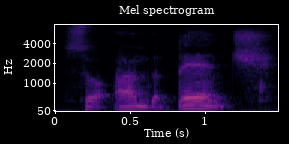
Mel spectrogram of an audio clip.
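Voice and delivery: ordinary talk, nothing marked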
